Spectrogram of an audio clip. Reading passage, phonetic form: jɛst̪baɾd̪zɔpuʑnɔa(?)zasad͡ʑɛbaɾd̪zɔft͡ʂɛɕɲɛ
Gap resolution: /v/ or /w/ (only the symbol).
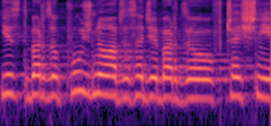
v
